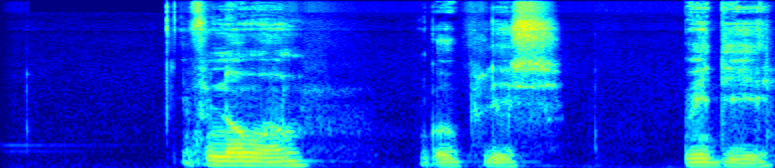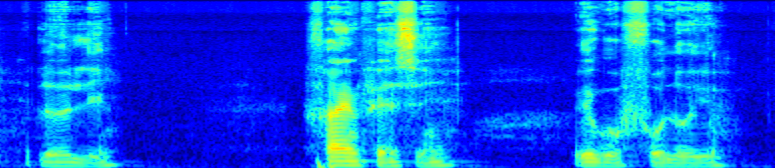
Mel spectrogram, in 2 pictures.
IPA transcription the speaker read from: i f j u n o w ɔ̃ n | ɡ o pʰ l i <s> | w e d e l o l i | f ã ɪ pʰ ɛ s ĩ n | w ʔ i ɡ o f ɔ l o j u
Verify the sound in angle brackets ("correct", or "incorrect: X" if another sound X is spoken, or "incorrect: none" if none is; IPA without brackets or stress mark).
correct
